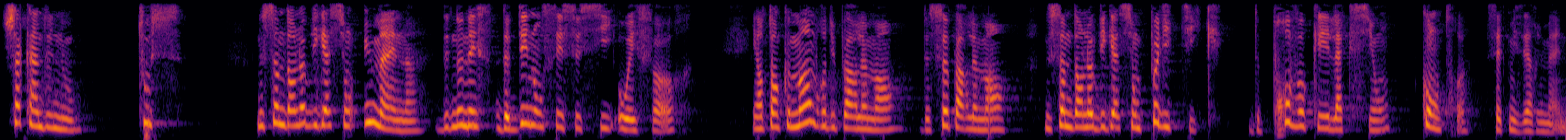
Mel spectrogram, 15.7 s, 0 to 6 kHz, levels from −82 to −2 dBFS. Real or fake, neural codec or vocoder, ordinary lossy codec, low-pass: fake; vocoder, 44.1 kHz, 128 mel bands every 512 samples, BigVGAN v2; none; 5.4 kHz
